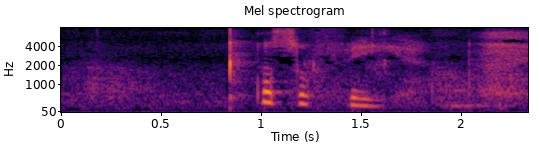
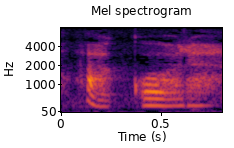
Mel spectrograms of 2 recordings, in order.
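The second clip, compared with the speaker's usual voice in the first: whisper; 4 semitones lower, 6 dB quieter than usual. Acted. Leader's secret plan.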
